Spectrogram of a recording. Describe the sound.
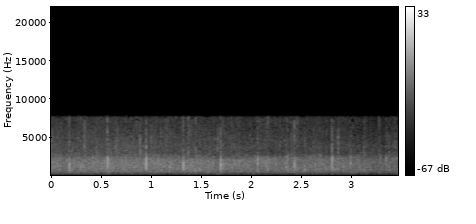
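Audience applause welcoming a speaker at a church gathering: dense, even clapping from many hands that holds steady for the whole stretch, with no voices over it.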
